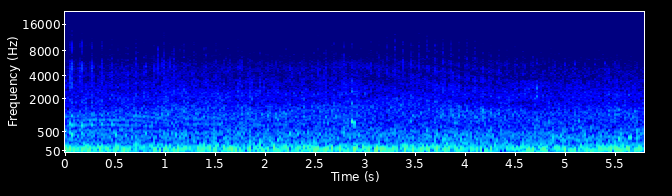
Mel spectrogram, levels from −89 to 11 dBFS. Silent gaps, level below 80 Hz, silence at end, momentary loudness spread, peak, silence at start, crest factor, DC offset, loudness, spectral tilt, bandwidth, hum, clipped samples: none; -54 dBFS; 0 s; 2 LU; -36 dBFS; 0 s; 14 dB; under 0.1%; -51 LUFS; -6 dB/octave; 18 kHz; none; under 0.1%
